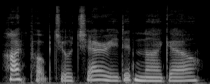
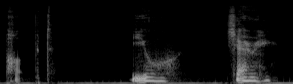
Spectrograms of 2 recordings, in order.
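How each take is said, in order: First: A hint of a sleazy man, softer and gloating; lightly voiced, quiet crude leer; leering Robbie. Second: A stunned, sickened whisper; whispered echo. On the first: Robbie taunting Julia close up, softer sleazy gloat. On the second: Acted. Julia repeating Robbie's crude words to herself in a whisper. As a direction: breathe the words in disgust, barely voiced. Narrator echoes his words.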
